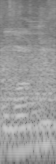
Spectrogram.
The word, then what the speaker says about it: Bologna: Am I saying that right? Bologna? – Bologna, yeah.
